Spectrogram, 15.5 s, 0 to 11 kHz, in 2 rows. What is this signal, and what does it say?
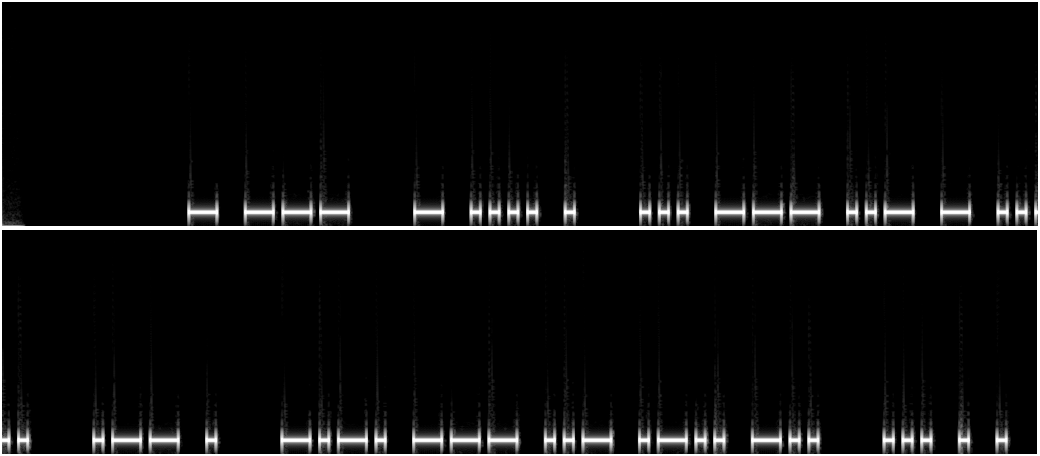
Morse code, heard as a keyed tone, about 17 wpm, 700 Hz. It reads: TO THE SOUTH WE COULD SEE
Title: Sentences from Top 1000 Words - Review Part 2 - 17wpm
